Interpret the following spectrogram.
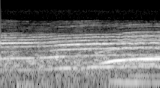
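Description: A live band playing a held, gliding lead melody, with a smooth slide up in pitch about one and a half seconds in.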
